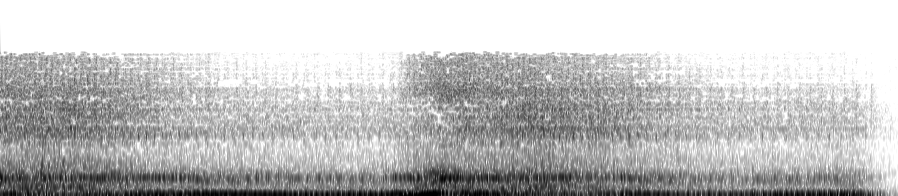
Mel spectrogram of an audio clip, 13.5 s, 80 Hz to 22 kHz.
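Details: 2020 Shelby GT350 V8: steady ticking over a deep idle, about three per second, still present through a quick rev. Owner questions piston slap; unconfirmed.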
